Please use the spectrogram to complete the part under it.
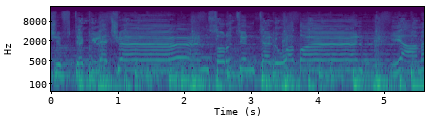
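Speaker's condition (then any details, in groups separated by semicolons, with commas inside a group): No condition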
